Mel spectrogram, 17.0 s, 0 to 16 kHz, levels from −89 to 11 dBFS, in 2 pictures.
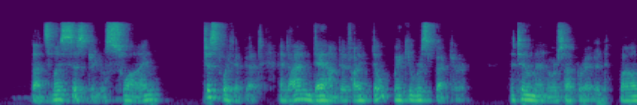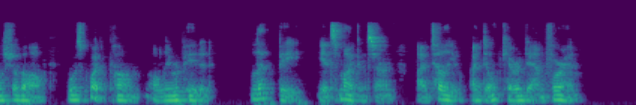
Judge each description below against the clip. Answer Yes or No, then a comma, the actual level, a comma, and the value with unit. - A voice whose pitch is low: Yes, low, 115 Hz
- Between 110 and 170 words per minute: Yes, average, 165 wpm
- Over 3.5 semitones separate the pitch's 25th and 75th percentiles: No, average, 2.8 semitones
